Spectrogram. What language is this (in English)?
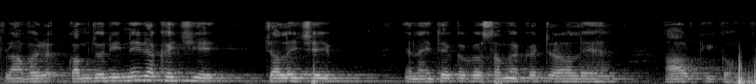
Maithili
